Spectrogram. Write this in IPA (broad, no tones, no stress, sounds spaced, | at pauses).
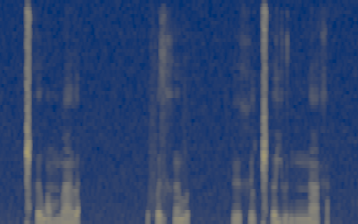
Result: ǁʰ ə w ɔ̃ m b ã l | f ə z x ə̃ v | ʏː x ʏ l ǁʰ ə j ɯ d nː ã x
